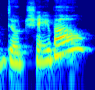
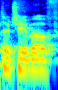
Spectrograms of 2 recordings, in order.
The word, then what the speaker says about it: Docebo: You crushed it. And yeah, happy to be here. – So we would love to kick off with you just telling us a little bit about yourself. Where do you work? What do you do? – As you mentioned, I work at Docebo, well pronounced. Not everyone gets that the first time.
